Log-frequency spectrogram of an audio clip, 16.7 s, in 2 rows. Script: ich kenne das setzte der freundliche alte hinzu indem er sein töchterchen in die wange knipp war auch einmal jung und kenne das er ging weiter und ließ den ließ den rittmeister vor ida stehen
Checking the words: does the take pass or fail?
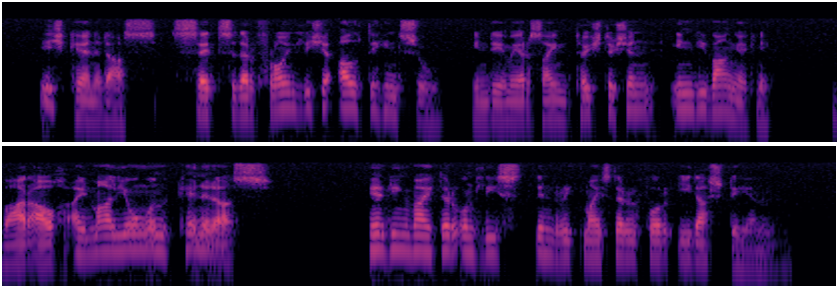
fail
